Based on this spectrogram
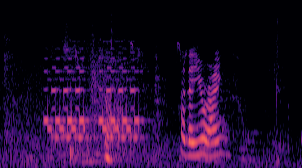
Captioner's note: birds chirping; phone ringing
